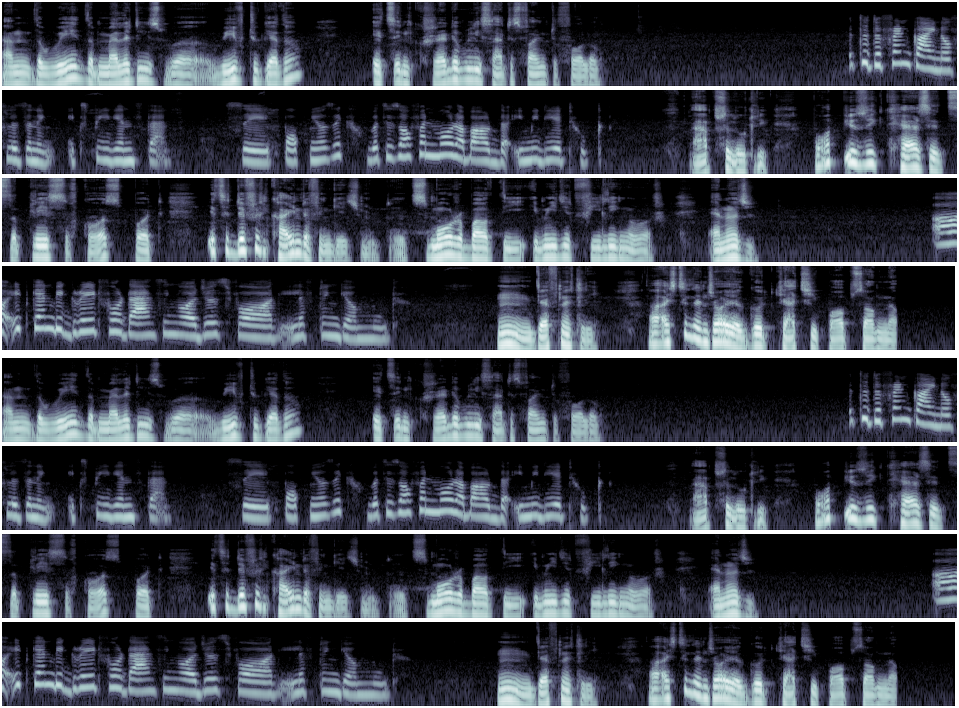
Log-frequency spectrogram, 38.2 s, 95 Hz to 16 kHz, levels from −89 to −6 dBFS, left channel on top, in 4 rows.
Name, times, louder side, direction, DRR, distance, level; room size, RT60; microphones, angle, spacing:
voice 1, 0.0-3.0 3.7-6.0 16.4-17.2 17.7-20.6 21.2-25.6 26.2-26.6 33.6-34.6 35.1-37.6, left 3 dB, 40° left, 0.6 m, -22 dB
voice 2, 8.6-11.2 11.8-15.4 28.4-32.7, left 2 dB, 25° left, 4.9 m, -30 dB
open air
head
